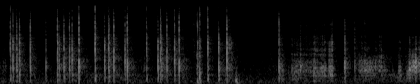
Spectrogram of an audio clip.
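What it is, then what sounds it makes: Cardboard box scratched with fingernails. Long nails scratch across the front of a white cardboard Mademoiselle perfume box in close-up. A fast run of sharp, dry scratching and tapping clicks reaches into the high range, with a brief quiet gap and then a softer, hissier stretch of scraping.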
